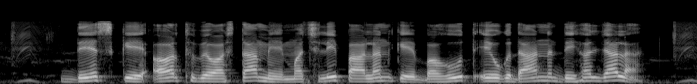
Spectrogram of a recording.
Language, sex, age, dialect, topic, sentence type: Bhojpuri, male, 18-24, Southern / Standard, agriculture, statement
